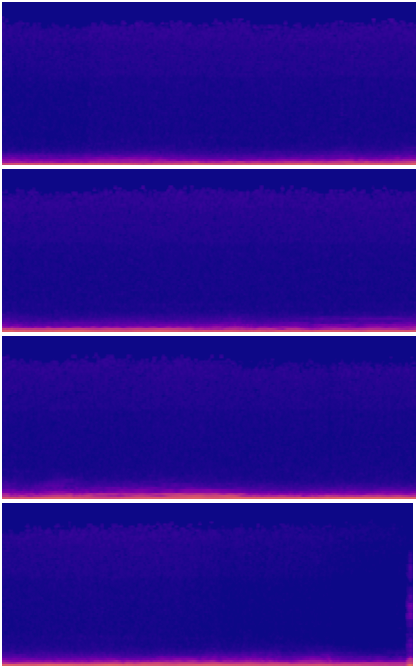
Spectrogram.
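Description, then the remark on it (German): A deep, sustained orchestral drone from double basses, their E strings tuned down a half step, and gradually entering bassoons on a low B-flat, forming a pure fifth. It is very soft, barely above audibility, and steady throughout, with a faint shimmer of overtones above it and no voices. “Kontrabässe deren E-Seite sogar um einen halben Ton herabgestimmt wurde, dann die allmählich hinzutretenden Fagotte mit dem tiefen B und das alles sehr leise, knapp über der Hörbarkeitsschwelle, eingekleidet in ein schillerndes Gewand aus Obertönen.”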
